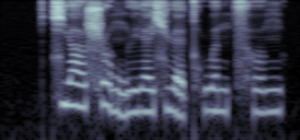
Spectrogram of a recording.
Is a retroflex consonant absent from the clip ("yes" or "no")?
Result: no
